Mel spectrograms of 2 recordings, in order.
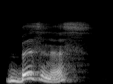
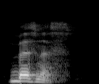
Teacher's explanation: there is the middle i that we don't say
